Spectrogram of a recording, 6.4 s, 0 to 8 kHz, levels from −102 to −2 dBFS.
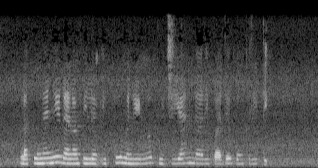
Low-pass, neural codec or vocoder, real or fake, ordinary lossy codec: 7.2 kHz; none; real; MP3, 64 kbps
